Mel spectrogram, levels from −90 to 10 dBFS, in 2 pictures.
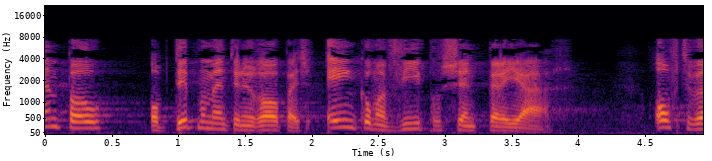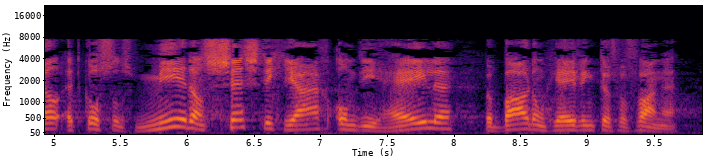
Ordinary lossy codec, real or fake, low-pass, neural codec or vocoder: none; real; none; none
